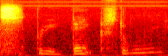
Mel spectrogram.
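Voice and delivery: unvoiced, hushed whisper.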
